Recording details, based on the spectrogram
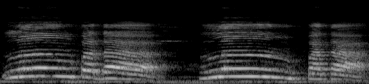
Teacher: a sílaba tônica é lan e é acentuada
